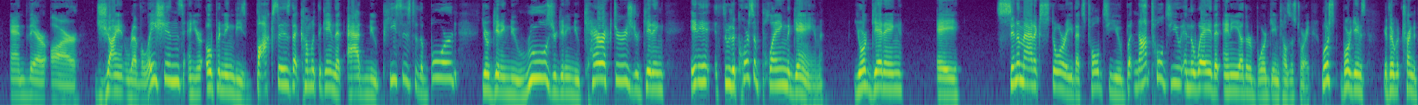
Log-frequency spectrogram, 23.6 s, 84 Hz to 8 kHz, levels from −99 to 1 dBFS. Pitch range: 140-205 Hz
